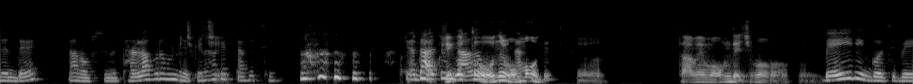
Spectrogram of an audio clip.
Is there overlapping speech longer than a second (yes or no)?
yes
